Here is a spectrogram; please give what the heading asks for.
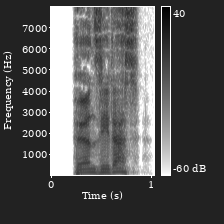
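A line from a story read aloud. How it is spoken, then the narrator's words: Fearful call. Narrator (German): rief Ferguson ängstlich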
